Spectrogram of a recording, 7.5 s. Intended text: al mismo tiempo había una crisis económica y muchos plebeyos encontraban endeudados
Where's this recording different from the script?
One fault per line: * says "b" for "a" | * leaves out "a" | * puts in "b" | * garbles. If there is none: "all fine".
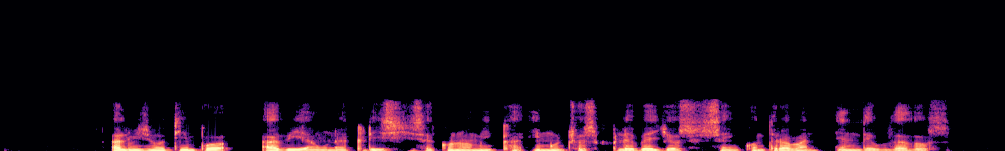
* puts in "se"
